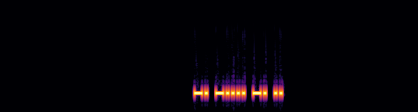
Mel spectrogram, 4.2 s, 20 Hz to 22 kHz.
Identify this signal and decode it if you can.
Morse code, heard as a keyed tone, about 46 wpm, 700 Hz. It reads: N6NI
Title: USA Call Signs - 4 Characters - 45wpm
